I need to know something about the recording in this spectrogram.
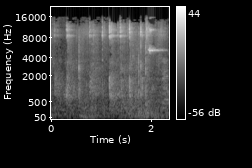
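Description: Celluloid-type table tennis ball clicking off rubber paddles and the tabletop in a serve and rally: a run of short, sharp clicks a fraction of a second apart, with more ball strikes from neighbouring tables mixed in.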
